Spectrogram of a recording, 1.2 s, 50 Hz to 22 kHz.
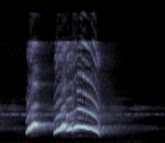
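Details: Decoy red-whiskered bulbul kept in a cage, recorded 4 May 2023; a loud clear whistled phrase, a short note then a longer rich slurred note falling at the end.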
